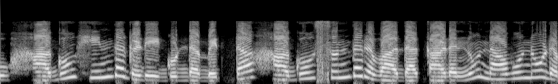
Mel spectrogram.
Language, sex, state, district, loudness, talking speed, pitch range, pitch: Kannada, female, Karnataka, Koppal, -8 LUFS, 95 wpm, 185-310 Hz, 225 Hz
